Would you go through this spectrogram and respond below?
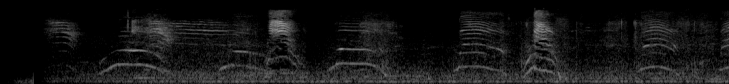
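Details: A mother cat tends her babies on their fourth day while high, thin arching mews repeat, about seven short calls at uneven intervals of roughly a second, each rising and dropping in pitch, with a low steady hum underneath.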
